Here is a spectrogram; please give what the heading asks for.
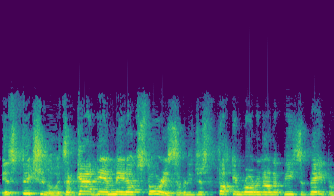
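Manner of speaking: loud, high, heated outburst; angry rant. Real, not acted. Ranting to his co-host that it's only fiction, loud and angry. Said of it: "always makes me mad".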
